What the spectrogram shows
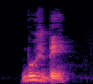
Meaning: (adverb) open-mouthed, agape; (adjective) open-mouthed
- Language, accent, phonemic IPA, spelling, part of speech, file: French, France, /buʃ be/, bouche bée, adverb / adjective, LL-Q150 (fra)-bouche bée.wav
